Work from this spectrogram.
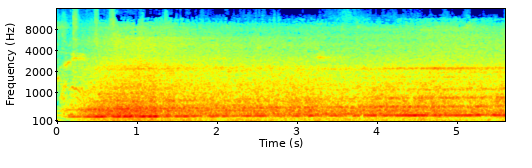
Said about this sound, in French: La sonnerie fermeture des portes, non, c'est ça ? Vous avez reconnu ? Le métro. C'est le métro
